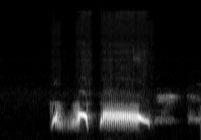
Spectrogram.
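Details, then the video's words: A single spotted dove coo used to provoke fighting: a quick double hooked note followed by a sustained buzzy coo that slides down, trailing into a faint soft note. "Tiếng chim cu gáy thúc đấu cực đỉnh/ cu gay kich boi nhanh noi gù"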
